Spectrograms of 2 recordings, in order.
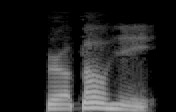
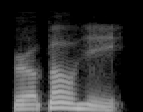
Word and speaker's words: Rabboni: I am writing, Rabboni, because I see that it is spelt so in the gospel. But every time I hear Mary call him, she seems to be saying, Rabboni. With an M, and not with an N.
